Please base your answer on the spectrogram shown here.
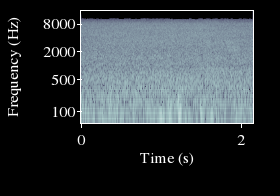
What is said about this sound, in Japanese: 外のテラスでポッドキャストをレコーディングしています海の波の音聞こえますでしょうか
